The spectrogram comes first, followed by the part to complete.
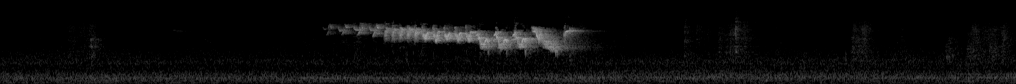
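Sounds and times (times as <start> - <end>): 
light background hiss: 0.0 - 10.1
Common chaffinch singing: 3.2 - 6.0.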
